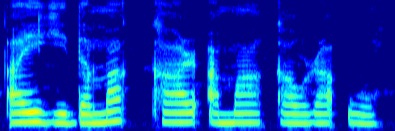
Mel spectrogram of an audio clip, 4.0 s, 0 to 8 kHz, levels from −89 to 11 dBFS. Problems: background sounds at intervals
